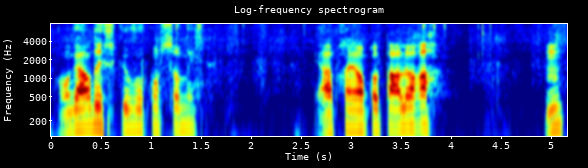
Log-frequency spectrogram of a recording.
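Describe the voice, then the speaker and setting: A man's voice: on the high side, fairly even intonation. A man chatting casually to his viewers in a vlog, talking outdoors in the countryside. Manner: slow, chatty, keeps addressing viewers as "the guys". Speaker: vlogger.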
